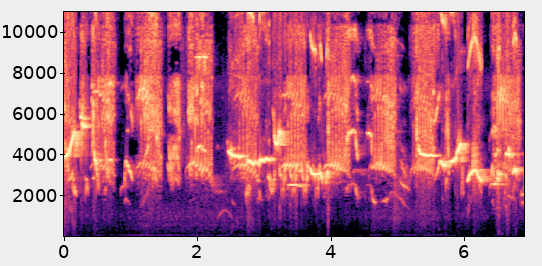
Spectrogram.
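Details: Oriental magpie-robin song played as a lure for wild forest birds: loud, dense bursts of clear high whistles, sweeping slurred notes and short scratchy chatter, broken by brief pauses, with no other sounds.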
